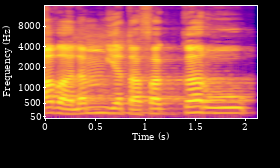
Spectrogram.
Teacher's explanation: لام کو میم سے جب ملائیں گے، میم ساکن کے بعد یا ہے، تو یہاں اظہار شفوی ہوگا، یعنی میم کو ظاہر کر کے بغیر غنہ کے جلدی پڑھا جائے گا. میم میں ایک الف کی مقدار غنہ نہیں ہوگا بلکہ اس کو جلدی پڑھیں گے.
